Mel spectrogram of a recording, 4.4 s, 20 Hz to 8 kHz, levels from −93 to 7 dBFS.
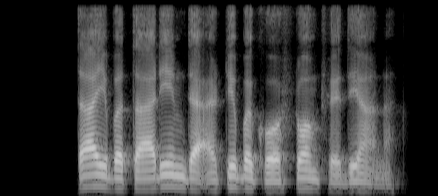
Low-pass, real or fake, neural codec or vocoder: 7.2 kHz; fake; codec, 24 kHz, 0.5 kbps, DualCodec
